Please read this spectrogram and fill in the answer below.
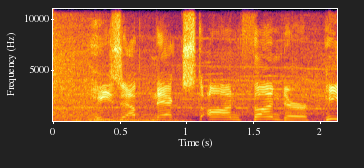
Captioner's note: crowd cheering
